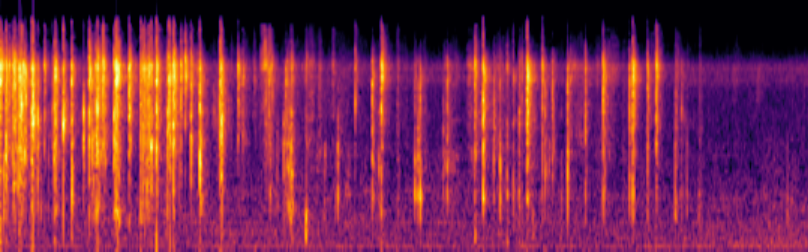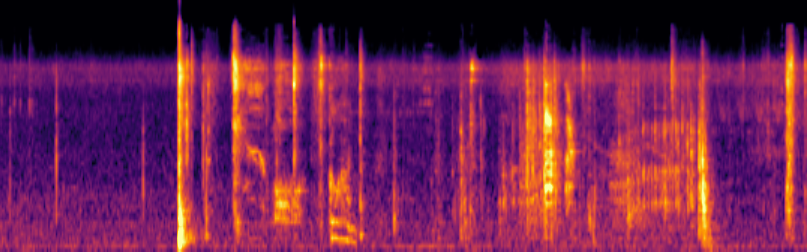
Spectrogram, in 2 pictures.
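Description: Thin plastic water bottle being twisted tight, crackling and crinkling for several seconds as the air inside is compressed. About ten seconds in comes a single sharp pop, the loudest sound, as the pressurised air shoots the screw cap off the bottle.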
